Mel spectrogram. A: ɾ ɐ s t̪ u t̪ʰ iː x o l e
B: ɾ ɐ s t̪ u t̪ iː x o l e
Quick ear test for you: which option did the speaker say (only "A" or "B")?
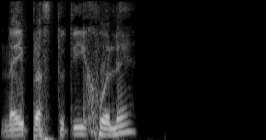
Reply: B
